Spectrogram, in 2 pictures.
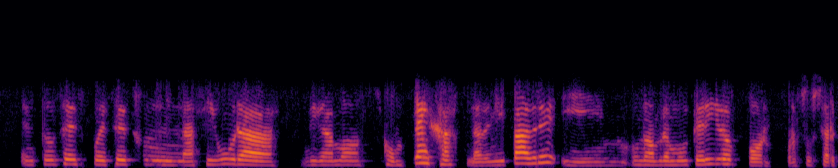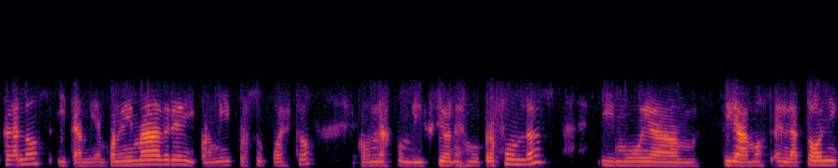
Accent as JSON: {"language": "Spanish", "region": "Córdoba", "country": "Argentina", "tie": "born there", "said": "yo nací en Argentina, en la provincia de Córdoba, en el año 66"}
